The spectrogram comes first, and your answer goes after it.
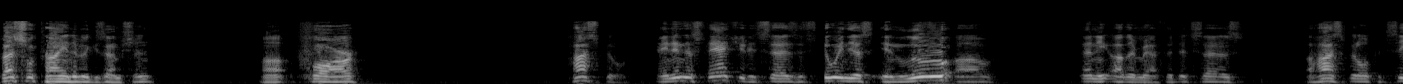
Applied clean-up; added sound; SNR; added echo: none; none; none; none.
